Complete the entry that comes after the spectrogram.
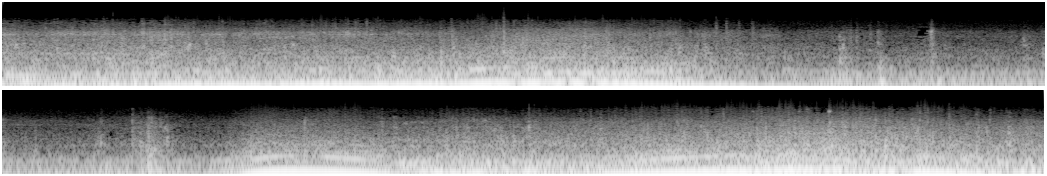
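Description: Off-road car driving over a rough dirt track: the engine runs with a heavy low rumble, eases off in the middle, then picks up again about nine and a half seconds in with a couple of short revs.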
